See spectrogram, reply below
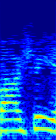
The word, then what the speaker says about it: Kvasha: Kvasha, am I saying that right? – Kvasha, yeah.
